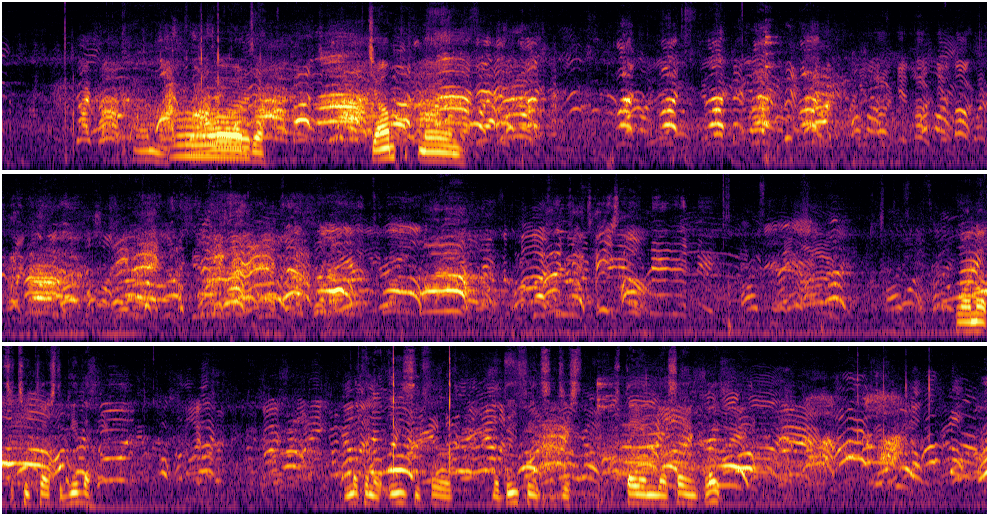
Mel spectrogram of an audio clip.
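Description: Men shout to each other outdoors, loudly and with urgency.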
